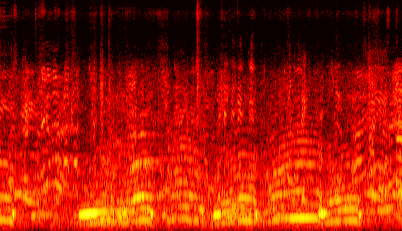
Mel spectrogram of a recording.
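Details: Enraged cattle that broke loose and chased residents, sending people tumbling: repeated deep, drawn-out moos with strong harmonics, some rising then falling, with voices and chatter in the background.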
